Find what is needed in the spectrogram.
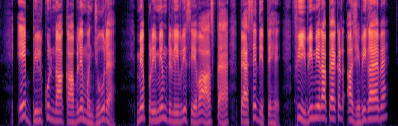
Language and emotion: Dogri, angry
